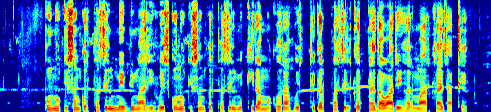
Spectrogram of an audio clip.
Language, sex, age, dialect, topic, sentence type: Chhattisgarhi, male, 18-24, Northern/Bhandar, agriculture, statement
